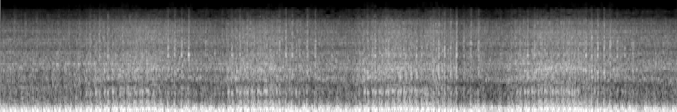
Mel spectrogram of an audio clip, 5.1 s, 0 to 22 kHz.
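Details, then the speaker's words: Yamaha V Star 650 V-twin, modified drilled exhaust: lumpy idle with irregular pops and stumbles as the front (number one) cylinder backfires; owner suspects a clogged or undersized idle jet running it lean; rear cylinder fine, okay once warm. "backfire is on that number one number one exhaust or the front exhaust. Anyway, the way it's doing, it's telling me that uh that idle jet is clogged."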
